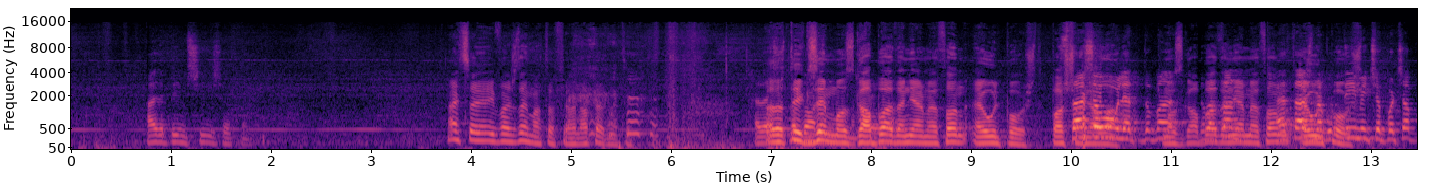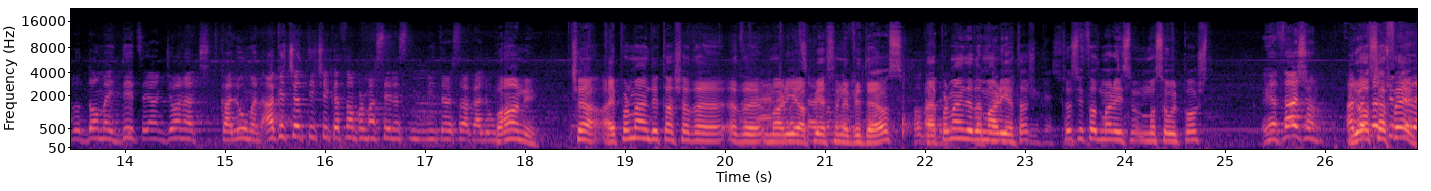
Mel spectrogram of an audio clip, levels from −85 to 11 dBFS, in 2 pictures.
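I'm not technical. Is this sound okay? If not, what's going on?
No. Two brief squeaky blips occur, at 10.12 to 10.14 s and 17.77 to 17.79 s. This is a corrupt frame decoded: a few damaged chunks of compressed data were played anyway.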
